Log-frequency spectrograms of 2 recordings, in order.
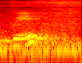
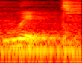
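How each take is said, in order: First: The word ends with an f sound. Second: The word ends with a t sound. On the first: "not with" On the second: "or wit"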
